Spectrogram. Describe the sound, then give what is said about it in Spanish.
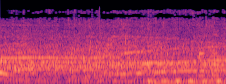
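A crowd cheers and whoops at an event honouring the engineer who built the Dos Bocas refinery, a loud, steady roar of voices that holds throughout. “Un aplauso, por favor.”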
